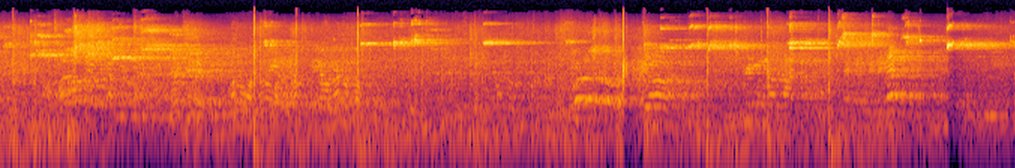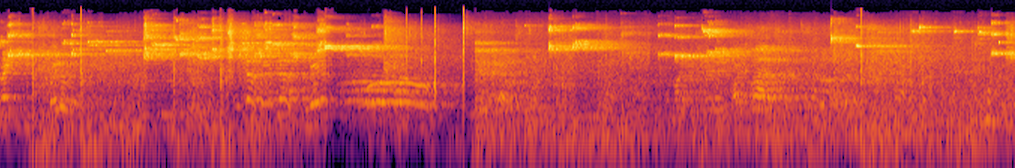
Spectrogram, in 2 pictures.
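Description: Live basketball play on a hardwood gym floor: a basketball being dribbled and bouncing, many short high-pitched sneaker squeaks, and players' voices calling out on the court.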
